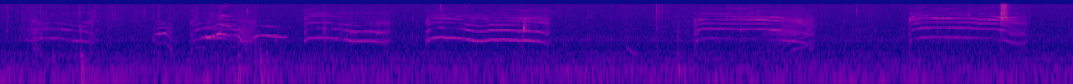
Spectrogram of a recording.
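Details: Kittens with their mother cat spending the day together: a run of about seven high, harmonic mews, each rising then falling in a short arch, some drawn out, over a steady low rumbling hum.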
